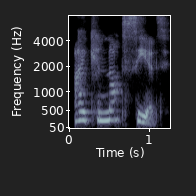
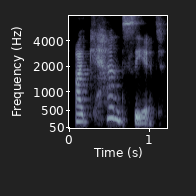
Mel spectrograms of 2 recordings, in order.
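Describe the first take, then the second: First: The word cannot is said in full. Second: The word cannot is shortened to can't. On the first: It is the formal, written form. "When we're writing formally" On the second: It is the everyday spoken form. "when we're speaking, we tend to say"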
